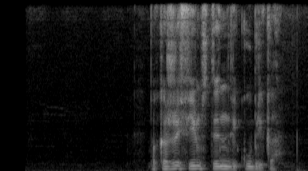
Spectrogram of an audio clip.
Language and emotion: Russian, neutral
